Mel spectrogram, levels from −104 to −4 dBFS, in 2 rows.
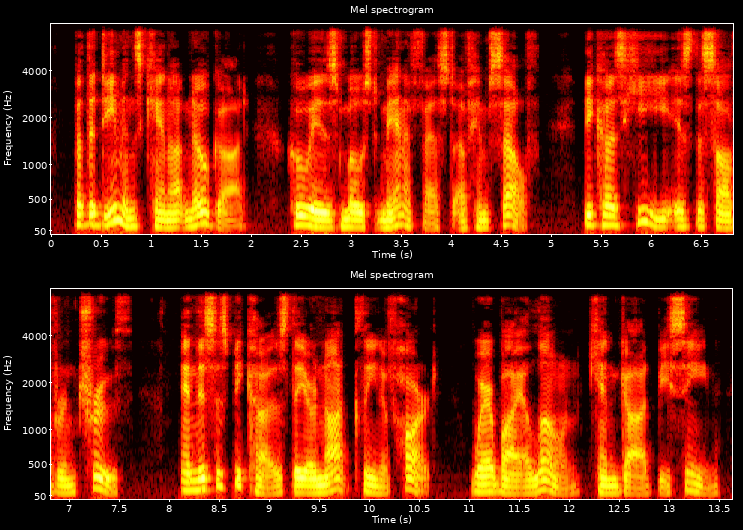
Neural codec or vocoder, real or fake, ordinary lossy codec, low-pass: none; real; Opus, 64 kbps; 7.2 kHz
